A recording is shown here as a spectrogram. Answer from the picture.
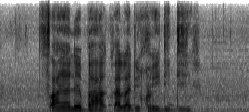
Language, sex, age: Tswana, male, 21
